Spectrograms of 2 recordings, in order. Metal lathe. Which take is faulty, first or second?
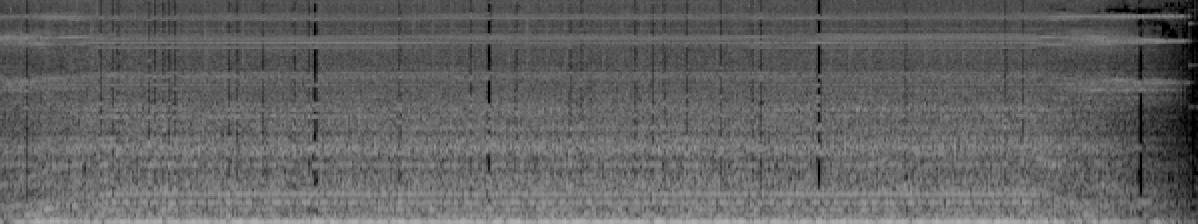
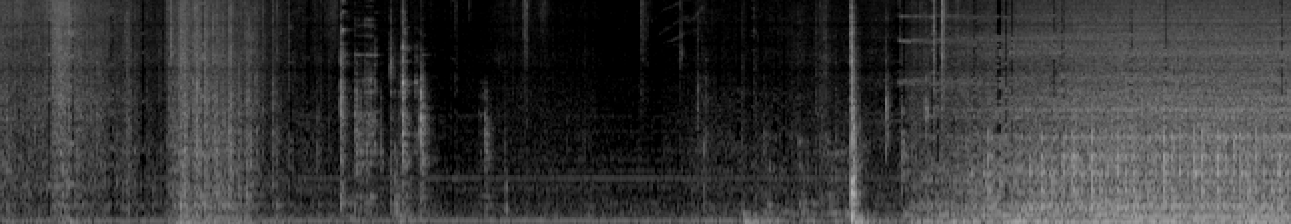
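second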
